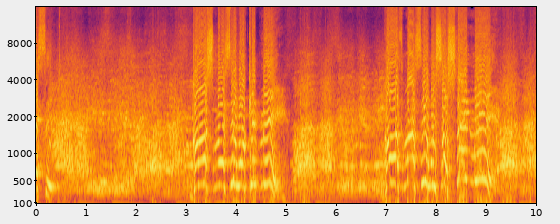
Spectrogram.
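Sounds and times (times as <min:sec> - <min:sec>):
congregation speaking in unison: 0:00.0 - 0:10.0.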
